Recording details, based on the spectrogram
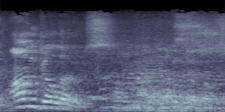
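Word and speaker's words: ἄγγελος: And I'd like to ask you to repeat the word with me, angelos. Now you'll notice that it looks like agalos. But when there are two gammas together in a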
